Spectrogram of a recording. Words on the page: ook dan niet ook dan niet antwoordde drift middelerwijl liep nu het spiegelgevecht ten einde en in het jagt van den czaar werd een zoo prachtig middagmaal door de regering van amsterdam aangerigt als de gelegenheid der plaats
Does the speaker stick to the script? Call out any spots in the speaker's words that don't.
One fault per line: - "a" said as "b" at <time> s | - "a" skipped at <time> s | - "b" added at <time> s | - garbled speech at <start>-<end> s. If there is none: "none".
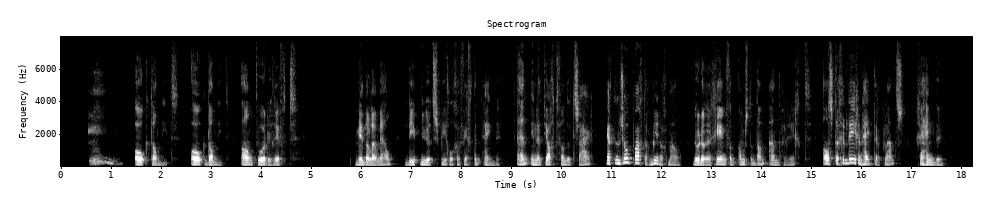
none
